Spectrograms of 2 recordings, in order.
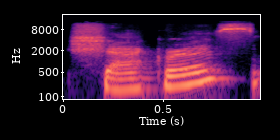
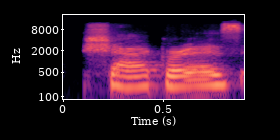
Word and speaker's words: chakra: Chakras? Chakras, or it's more of a harder CH, but people say it both ways, like chakra as opposed to chakra, but you hear it both ways.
